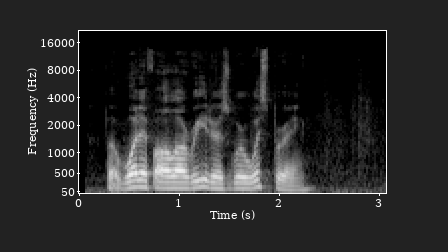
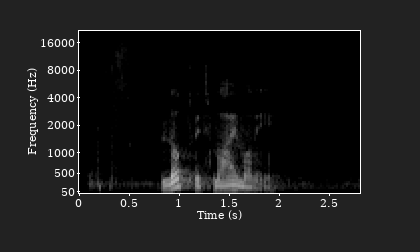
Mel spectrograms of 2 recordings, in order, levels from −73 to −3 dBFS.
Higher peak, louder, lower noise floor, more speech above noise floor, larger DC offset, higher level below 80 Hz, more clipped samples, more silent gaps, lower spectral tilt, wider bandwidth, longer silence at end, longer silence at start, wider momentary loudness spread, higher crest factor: first, -4 dBFS vs -16 dBFS; first, -17 LUFS vs -36 LUFS; second, -49 dBFS vs -68 dBFS; about the same, 33 dB vs 33 dB; neither; first, -50 dBFS vs -82 dBFS; neither; neither; about the same, -7 dB/octave vs -7 dB/octave; second, 14 kHz vs 16 kHz; second, 0.75 s vs 0.9 s; about the same, 0.3 s vs 0.2 s; second, 11 LU vs 22 LU; second, 14 dB vs 22 dB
